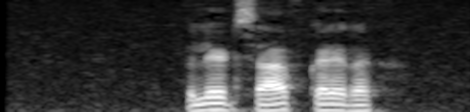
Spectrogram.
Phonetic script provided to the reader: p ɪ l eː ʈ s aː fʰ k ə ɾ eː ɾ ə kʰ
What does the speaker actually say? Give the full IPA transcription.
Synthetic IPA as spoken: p ɪ l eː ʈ s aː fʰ k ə ɾ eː ɾ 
